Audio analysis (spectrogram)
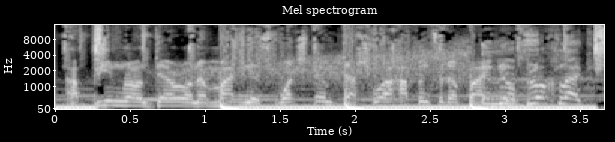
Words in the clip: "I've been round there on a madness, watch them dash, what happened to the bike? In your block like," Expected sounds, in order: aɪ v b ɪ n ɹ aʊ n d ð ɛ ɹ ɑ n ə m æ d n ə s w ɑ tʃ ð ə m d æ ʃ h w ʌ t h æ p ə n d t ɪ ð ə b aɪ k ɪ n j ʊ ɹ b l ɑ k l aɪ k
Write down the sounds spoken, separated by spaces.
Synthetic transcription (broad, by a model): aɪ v b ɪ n ɹ aʊ n d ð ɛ ɹ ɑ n ə m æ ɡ n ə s w ɑ tʃ ð ə m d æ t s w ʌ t h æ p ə n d t ɪ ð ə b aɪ ɪ n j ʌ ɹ b l ɑ k l aɪ k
